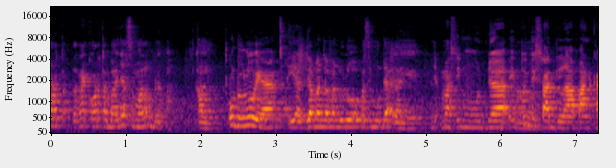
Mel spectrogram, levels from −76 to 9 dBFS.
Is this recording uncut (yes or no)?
yes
